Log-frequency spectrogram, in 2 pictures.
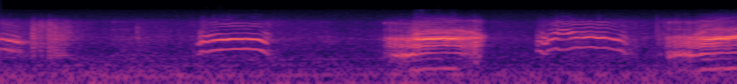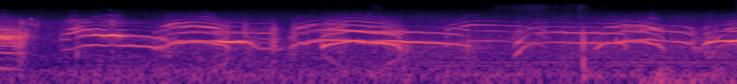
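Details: Kittens meowing while playing on farm grass among dogs, rabbits, cows and mice: a run of arched, wavering meows, several loud and drawn out, then quicker overlapping mews toward the end.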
